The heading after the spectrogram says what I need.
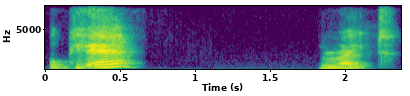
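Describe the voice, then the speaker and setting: A woman's voice: mid-range voice, sing-song, very slow, bright, forceful tone. A woman teaching English in an online class, explaining in Hindi with an Indian accent, spelling words out and calling students beta.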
